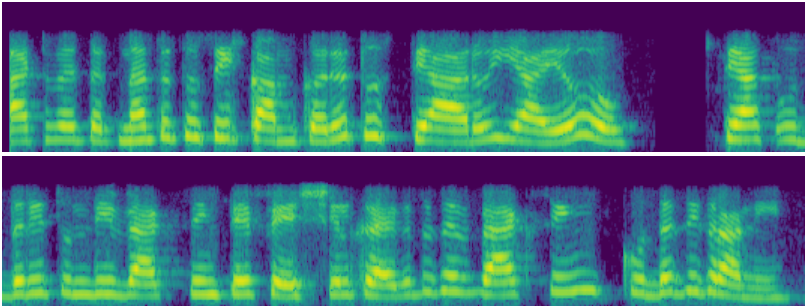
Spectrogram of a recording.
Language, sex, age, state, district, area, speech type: Dogri, female, 30-45, Jammu and Kashmir, Jammu, urban, conversation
